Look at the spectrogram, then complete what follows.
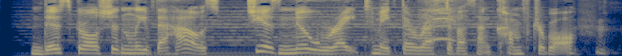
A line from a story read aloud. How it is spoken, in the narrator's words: mocking me, saying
